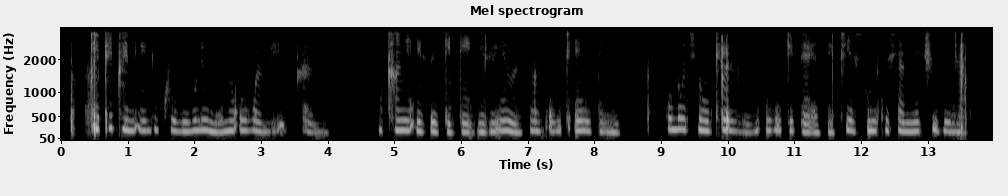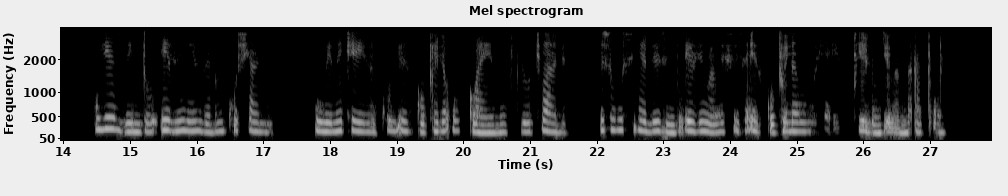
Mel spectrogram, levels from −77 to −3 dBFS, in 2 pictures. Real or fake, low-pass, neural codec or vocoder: fake; 3.6 kHz; codec, 44.1 kHz, 1.7 kbps, Pupu-Codec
